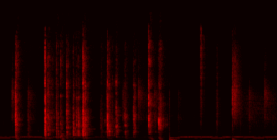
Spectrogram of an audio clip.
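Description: Rapid, uneven keystrokes on a computer keyboard, close and fairly loud, clustering in quick bursts with a steady electronic tone running underneath and no one speaking.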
